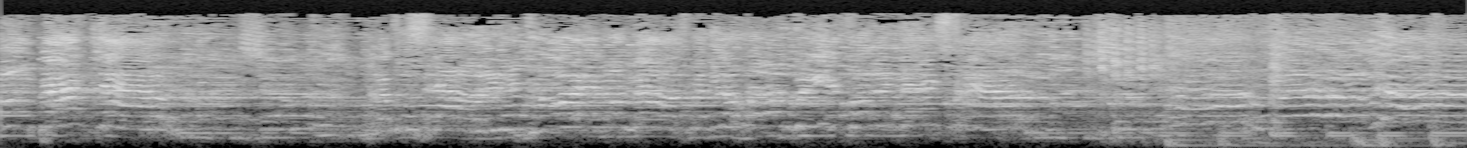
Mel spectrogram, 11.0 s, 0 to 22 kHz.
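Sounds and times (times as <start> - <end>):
live pop band: 8.2 - 11.0.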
